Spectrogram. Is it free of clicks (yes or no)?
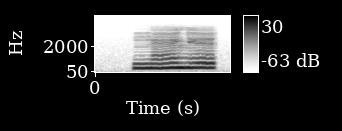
yes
